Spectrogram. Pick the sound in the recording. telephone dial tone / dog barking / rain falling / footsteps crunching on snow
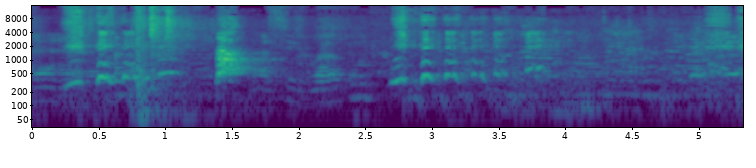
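dog barking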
